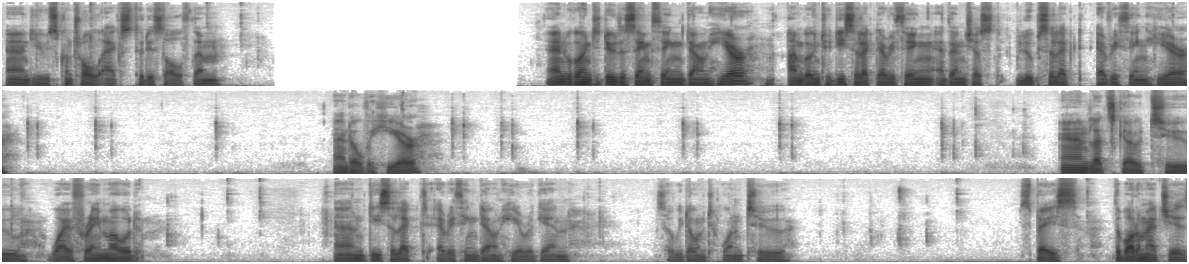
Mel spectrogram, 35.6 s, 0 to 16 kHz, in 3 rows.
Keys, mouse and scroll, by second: 0.7 ctrl+x, 1.4 scroll down 5, 2.1 shift+middle click, 2.6 scroll up 2, 3.1-4.9 typing, 3.8 shift+middle click, 4.3 click, 4.4 click, 4.9 scroll down 3, 5.1 middle click, 5.1 scroll up 2, 8.0 typing, 10.2 ä, 11.5 ä, 12.8 typing, 14.0 ä, 16.4-16.8 typing, 18.7-19.7 typing, 21.0-21.8 typing, 21.7 scroll down 2, 22.9 scroll down 1, 22.9 z, 23.8 z, 24.6 click, 25.4-26.0 scroll down 1, 26.0 middle click, 27.8 ctrl+click, 29.2 shift+click, 30.9 ctrl+click, 32.4-33.3 scroll up 3, 33.3-34.8 middle drag.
